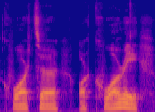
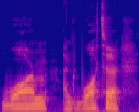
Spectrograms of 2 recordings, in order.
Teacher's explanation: We tend to want to put an aw sound after w, so after the sound made by the W here.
